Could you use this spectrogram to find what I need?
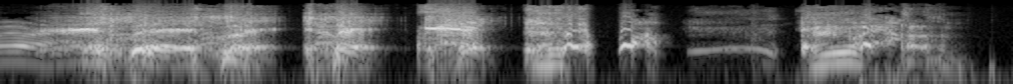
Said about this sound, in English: Let me have a good old cough. Hang on, let me bring this up.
